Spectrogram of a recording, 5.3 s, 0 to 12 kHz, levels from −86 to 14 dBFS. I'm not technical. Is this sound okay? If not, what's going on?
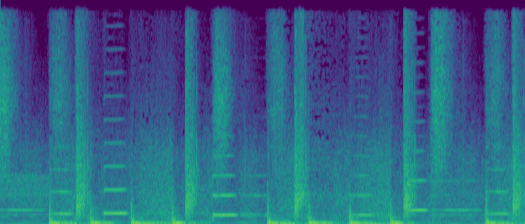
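Yes, nothing stood out as wrong when listening to it.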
